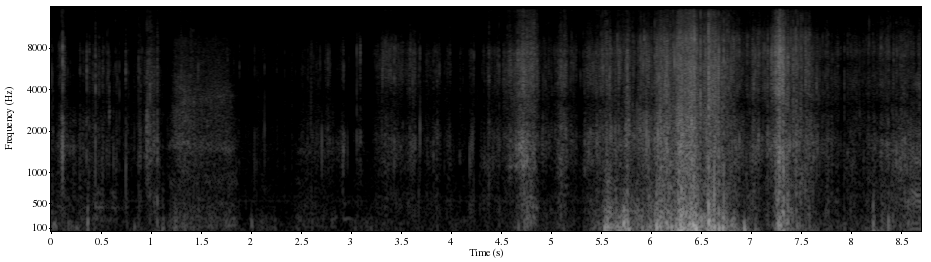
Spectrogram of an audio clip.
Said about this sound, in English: It's just wrapping paper in there.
